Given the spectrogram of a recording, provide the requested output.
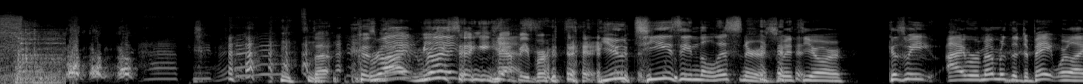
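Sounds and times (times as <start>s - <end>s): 
dog barking: 0.6s - 1.4s
laughter: 1.4s - 8.4s
speech: 2.3s - 10.8s.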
